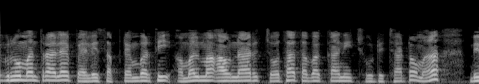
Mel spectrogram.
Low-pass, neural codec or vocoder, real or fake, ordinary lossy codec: 5.4 kHz; none; real; none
